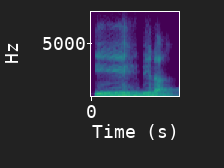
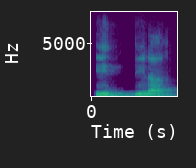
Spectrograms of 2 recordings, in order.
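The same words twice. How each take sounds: First: Ihdina with the first ih stretched too long; wrong drawn-out ih. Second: Ihdina with a short, crisp opening ih; correct short ih. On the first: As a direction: drag out the opening ih of ihdina as a mistake. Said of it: "hamzahnya jangan jadi panjang". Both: Shown as a demonstration.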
